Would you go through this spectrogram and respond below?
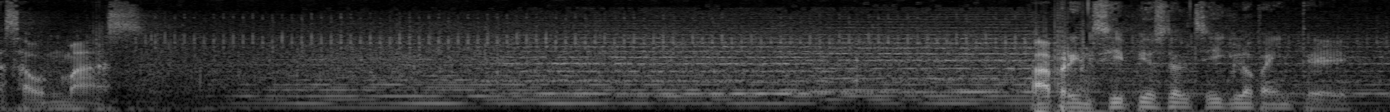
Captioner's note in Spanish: sonido proyector de película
